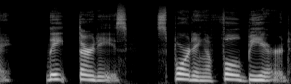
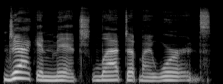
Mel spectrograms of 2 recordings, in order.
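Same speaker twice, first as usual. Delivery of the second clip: ordinary delivery, nothing marked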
